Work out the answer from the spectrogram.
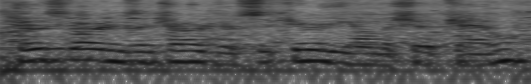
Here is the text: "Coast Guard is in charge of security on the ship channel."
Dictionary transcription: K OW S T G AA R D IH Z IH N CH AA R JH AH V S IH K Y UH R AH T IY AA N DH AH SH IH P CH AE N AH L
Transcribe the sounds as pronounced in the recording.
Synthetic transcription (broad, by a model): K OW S G AA R D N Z IH N CH AA R JH AH V S IH K Y UH R AH T IY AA N DH AH SH IH P CH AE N L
